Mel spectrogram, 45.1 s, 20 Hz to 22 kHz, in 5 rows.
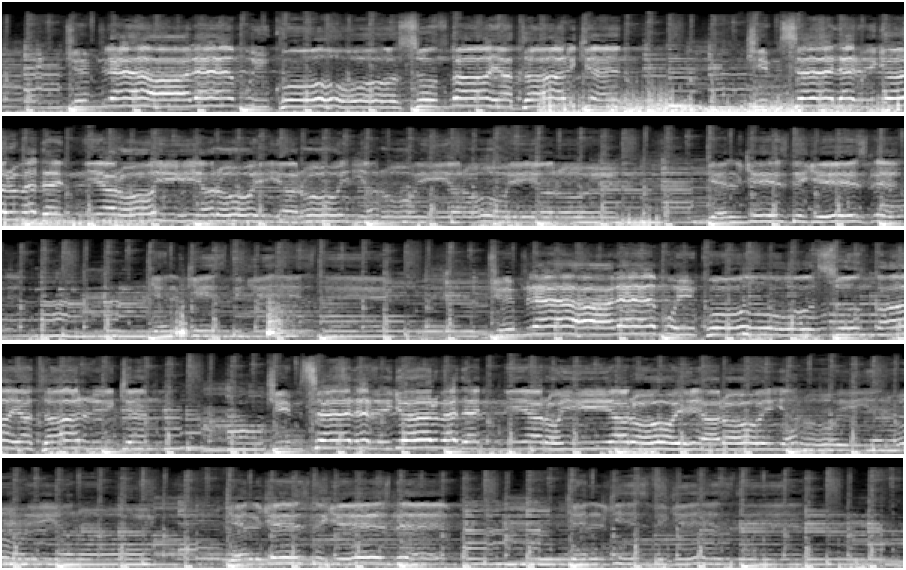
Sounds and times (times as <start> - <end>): Middle Eastern music: 0.0 - 45.0.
